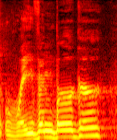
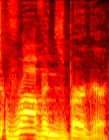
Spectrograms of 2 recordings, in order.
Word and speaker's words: Ravensburger: Bonsai often just says Ravenburger or Robinburger. I'm pretty sure it's Ravensburger.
